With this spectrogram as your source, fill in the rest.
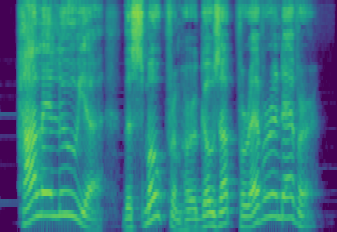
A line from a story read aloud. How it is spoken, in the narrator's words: They shout again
